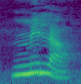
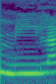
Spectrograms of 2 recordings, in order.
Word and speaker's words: मिला: इससे और हम शब्द देखेंगे, जैसे हमने यहां देखा दिल, मिला, इसको हम मीला नहीं करते हैं, मिला।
